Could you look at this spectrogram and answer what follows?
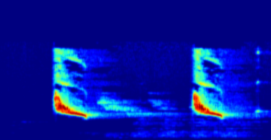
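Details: Female warbling white-eye in a recording with noise trimmed away: two loud descending high chirps about one and a half seconds apart, each trailing into soft buzzy twittering, with faint low murmurs underneath.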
